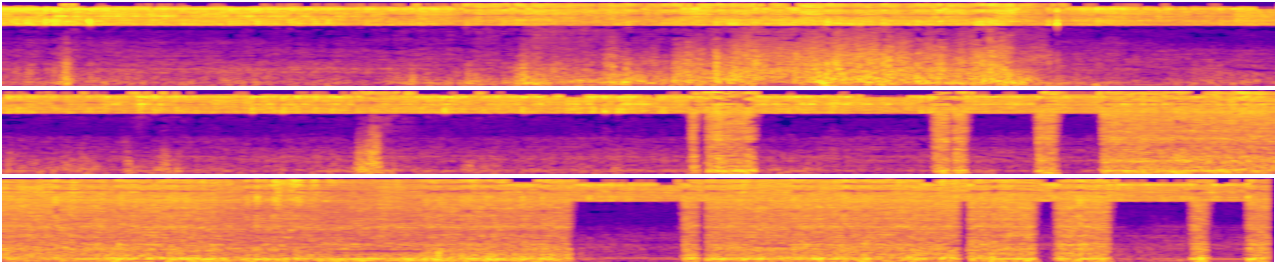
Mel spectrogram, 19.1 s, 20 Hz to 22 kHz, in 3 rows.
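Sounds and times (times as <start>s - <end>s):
road and wind noise: 0.0s - 19.0s
motorcycle engine running: 11.1s - 19.0s.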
